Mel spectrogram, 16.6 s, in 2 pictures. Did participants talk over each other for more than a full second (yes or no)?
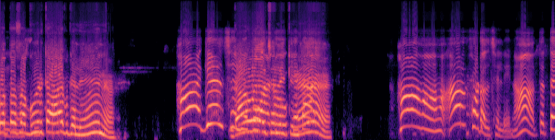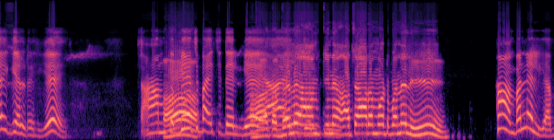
no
